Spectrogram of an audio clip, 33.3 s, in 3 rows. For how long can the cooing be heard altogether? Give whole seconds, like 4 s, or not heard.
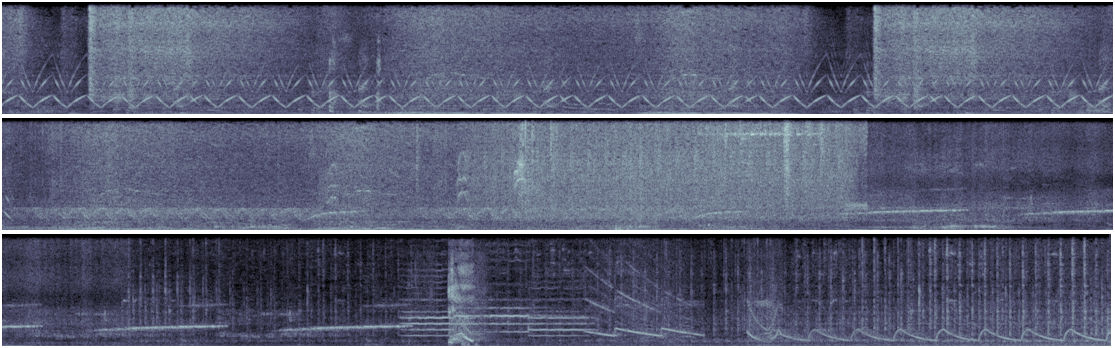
11 s.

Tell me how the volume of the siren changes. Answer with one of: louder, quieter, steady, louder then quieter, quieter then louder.
steady.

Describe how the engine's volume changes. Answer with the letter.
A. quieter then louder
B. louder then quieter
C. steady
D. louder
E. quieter
E.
